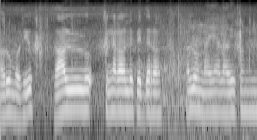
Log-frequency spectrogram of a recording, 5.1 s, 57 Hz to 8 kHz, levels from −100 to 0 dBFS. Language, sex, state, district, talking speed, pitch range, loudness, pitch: Telugu, male, Andhra Pradesh, Sri Satya Sai, 115 wpm, 155-165 Hz, -18 LUFS, 160 Hz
